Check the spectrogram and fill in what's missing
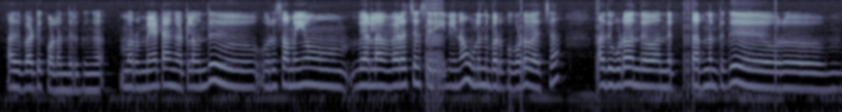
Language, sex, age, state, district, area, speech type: Tamil, female, 45-60, Tamil Nadu, Namakkal, rural, spontaneous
